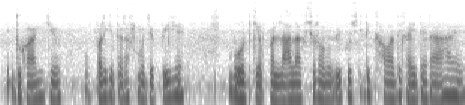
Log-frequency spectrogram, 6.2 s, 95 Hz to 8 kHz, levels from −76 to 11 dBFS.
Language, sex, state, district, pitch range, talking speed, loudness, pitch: Bhojpuri, male, Bihar, Saran, 115-140 Hz, 205 wpm, -28 LUFS, 125 Hz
